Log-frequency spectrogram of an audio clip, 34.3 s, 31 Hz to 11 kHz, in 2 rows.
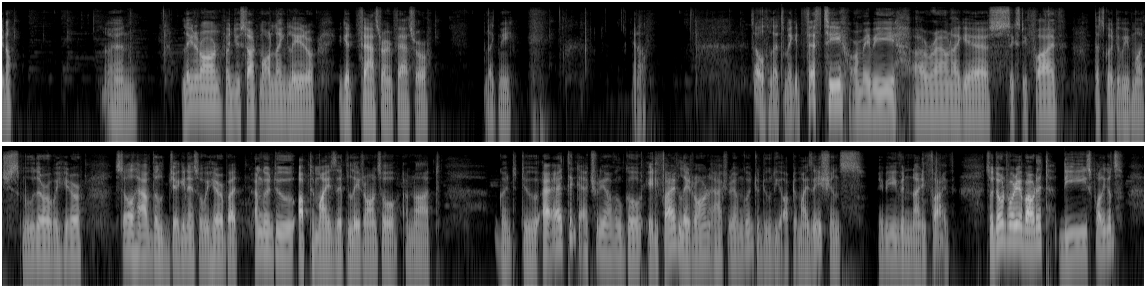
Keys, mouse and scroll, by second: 0.0 scroll down 2, 0.3 alt+middle click, 0.7 alt+click, 1.0 alt+middle click, 1.3 alt+right click, 3.4 alt+middle click, 3.6 alt+right click, 6.6 alt+middle click, 6.8 alt+right click, 7.0 alt+click, 8.5 alt+right click, 10.5 alt+middle click, 10.7 alt+right click, 11.0 alt+click, 15.2-16.0 typing, 16.4 Return, 17.2 alt+middle click, 17.4 alt+right click, 17.6 alt+click, 17.9 alt+right click, 18.1 alt+click, 18.5 alt+middle click, 18.8 alt+scroll down 1, 18.9 alt+click, 20.0 alt+middle click, 20.2 alt+right click, 20.4 alt+click, 20.9 alt+middle click, 21.1 alt+right click, 21.8 alt+middle click, 22.0 alt+right click, 22.3 alt+middle click, 22.5 alt+right click, 23.5 alt+middle click, 23.7 alt+right click, 23.9 alt+click, 26.3-27.2 typing, 30.6-31.4 typing, 32.0 Return, 32.5 alt+middle click, 32.7 alt+scroll down 1, 33.6 alt+scroll, 33.8 alt+middle click, 34.1 alt+scroll down 1.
